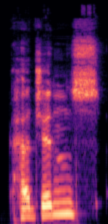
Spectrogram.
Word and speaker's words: Hudgens: And finally, for fantasy, sorry about that, we have Sucker Punch from 2011 with Emily Browning, Abby Cornish, Jenna Malone, Vanessa Hudgens, Hudgens, I think that's how you say it.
